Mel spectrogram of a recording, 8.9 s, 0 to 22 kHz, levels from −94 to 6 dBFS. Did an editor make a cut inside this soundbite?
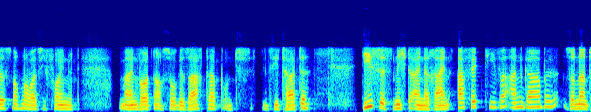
no; 0 cuts

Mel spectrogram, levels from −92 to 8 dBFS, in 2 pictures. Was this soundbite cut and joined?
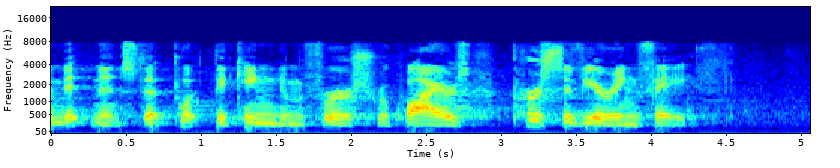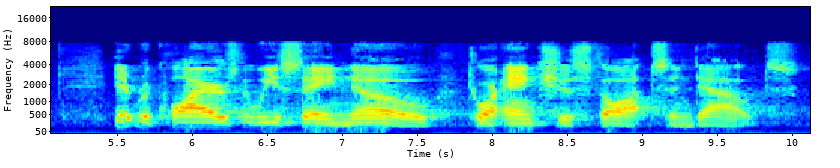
no; 0 cuts

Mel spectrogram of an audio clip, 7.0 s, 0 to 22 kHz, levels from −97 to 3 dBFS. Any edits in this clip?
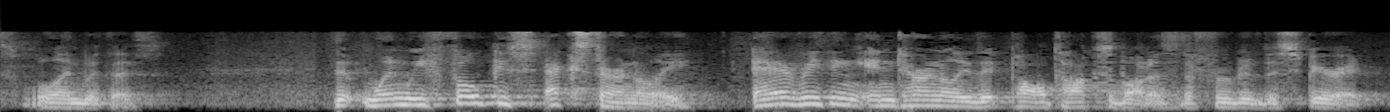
yes; 2 cuts; at 1.6 s, 3.6 s

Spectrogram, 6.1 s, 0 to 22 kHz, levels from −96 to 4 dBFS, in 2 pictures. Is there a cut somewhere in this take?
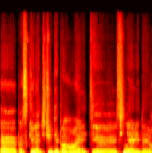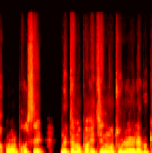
no; 0 cuts

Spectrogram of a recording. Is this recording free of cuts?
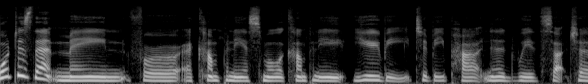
no; 1 cut; at 3.5 s

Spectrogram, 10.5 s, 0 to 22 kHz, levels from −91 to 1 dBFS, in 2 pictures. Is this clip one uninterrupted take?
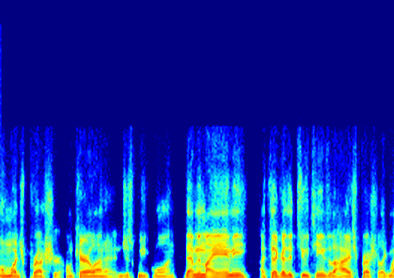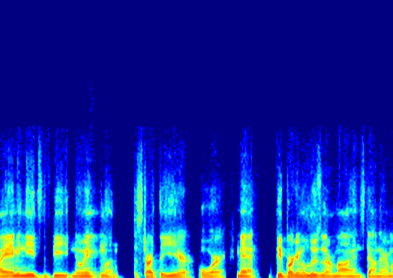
no; 2 cuts; at 2.4 s, 8.3 s

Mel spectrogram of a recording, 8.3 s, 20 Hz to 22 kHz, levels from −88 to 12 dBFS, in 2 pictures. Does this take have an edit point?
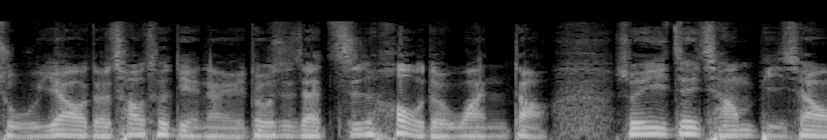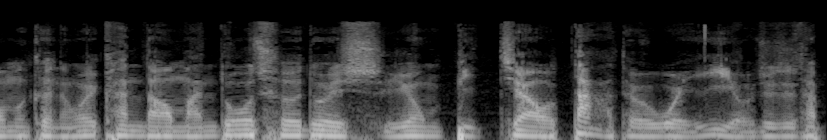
yes; 1 cut; at 1.6 s

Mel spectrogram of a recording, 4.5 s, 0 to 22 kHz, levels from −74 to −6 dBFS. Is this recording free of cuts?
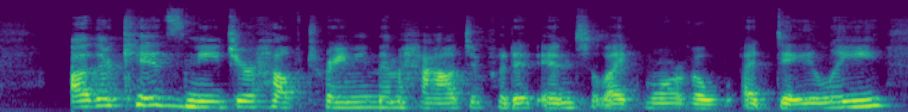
yes; 0 cuts

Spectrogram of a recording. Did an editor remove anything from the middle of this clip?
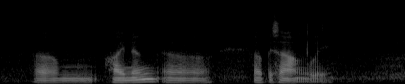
yes; 1 cut; at 2.5 s

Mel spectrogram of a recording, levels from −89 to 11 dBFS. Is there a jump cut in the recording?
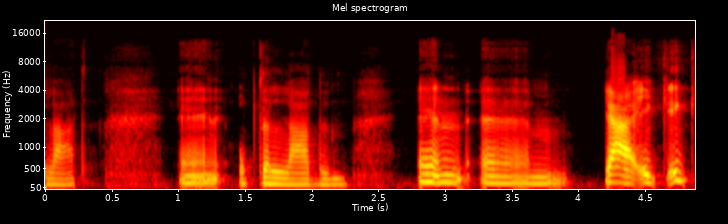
no; 0 cuts

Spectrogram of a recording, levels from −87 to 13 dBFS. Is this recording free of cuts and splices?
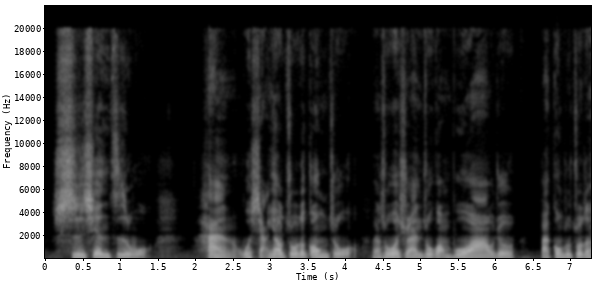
no; 1 cut; at 4.3 s

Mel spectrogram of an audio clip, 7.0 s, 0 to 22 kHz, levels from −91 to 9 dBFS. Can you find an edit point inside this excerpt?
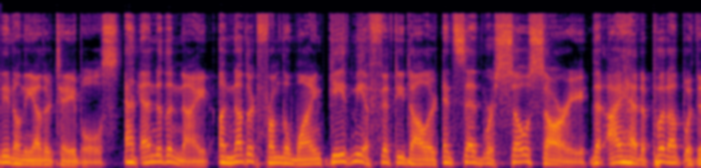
yes; 5 cuts; at 1.4 s, 2.6 s, 3.2 s, 4.4 s, 4.8 s

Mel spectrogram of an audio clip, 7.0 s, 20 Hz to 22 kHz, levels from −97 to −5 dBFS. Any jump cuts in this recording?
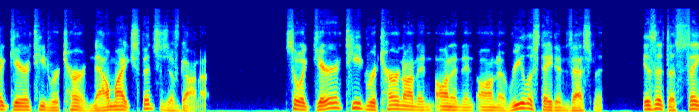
yes; 1 cut; at 4.4 s

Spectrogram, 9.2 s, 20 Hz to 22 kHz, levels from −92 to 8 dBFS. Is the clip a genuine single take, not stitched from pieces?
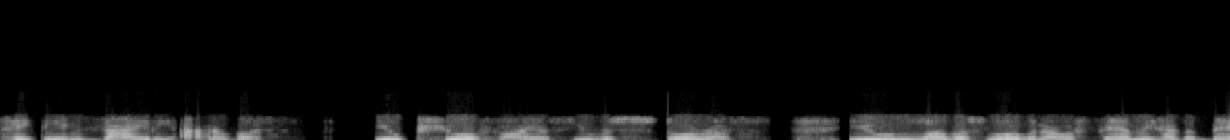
yes; 0 cuts

